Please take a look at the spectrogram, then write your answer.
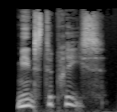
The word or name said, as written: mindstepris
